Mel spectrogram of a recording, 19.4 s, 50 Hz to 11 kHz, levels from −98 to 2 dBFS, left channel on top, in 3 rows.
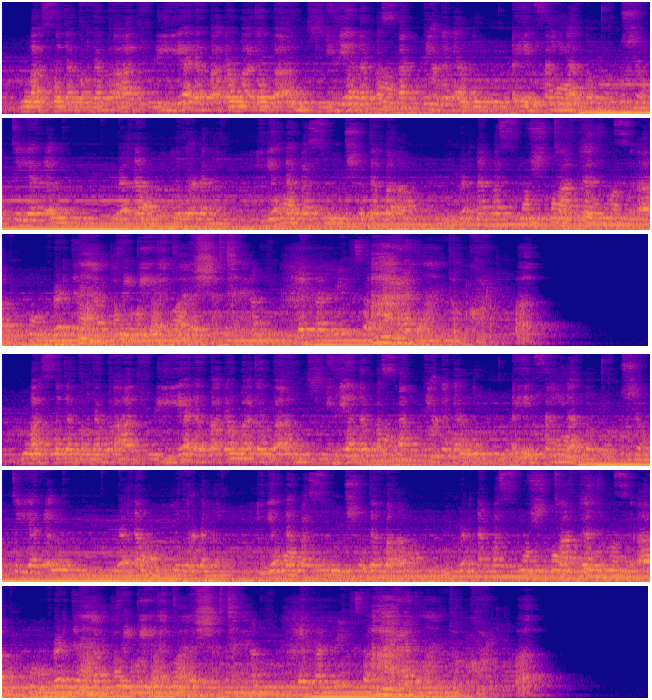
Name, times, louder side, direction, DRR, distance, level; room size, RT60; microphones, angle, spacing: voice 1, 0.2-1.8 2.2-4.1 4.6-6.5 7.0-8.8 9.3-11.2 11.6-13.5 14.1-14.9 15.5-16.0 17.5-17.6, equal, 75° left, 5 dB, 1.6 m, -32 dB
voice 2, 1.1-3.0 3.4-3.7 4.2-4.6 5.1-5.7 6.6-7.0 7.6-7.8 8.2-8.4 9.1-9.4 9.8-9.9 10.2-10.4 11.2-11.3 12.0-12.4 12.9-13.0 13.5-14.5 14.8-14.9 15.9-16.4 17.0-17.1, equal, ahead, -3 dB, 3.7 m, -29 dB
sound 1, 3.5-17.6, right 1 dB, 55° right, 1.3 m, -24 dB
voice 3, 13.7-15.5 15.7-16.0 16.6-18.2, equal, 15° left, 2 dB, 1.2 m, -30 dB
8.6 x 7.4 x 5.0 m, 0.64 s
head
